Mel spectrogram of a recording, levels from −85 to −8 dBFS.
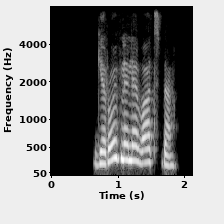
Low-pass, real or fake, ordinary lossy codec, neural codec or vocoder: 7.2 kHz; fake; Opus, 64 kbps; codec, 16 kHz, 4 kbps, X-Codec, WavLM features, trained on Multilingual LibriSpeech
